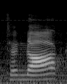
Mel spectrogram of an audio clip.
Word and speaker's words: Tanakh: The N, Tanakh, T-A-N-A-K, the vowels are put in there so we can pronounce it, is Nevi'im.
